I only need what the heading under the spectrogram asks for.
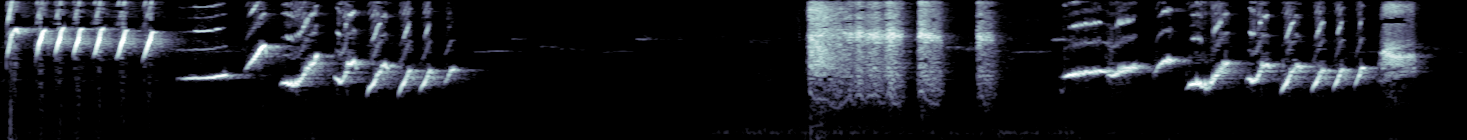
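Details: White-rumped shama singing to provoke other males: a fast rattle of high chips leads into falling slurred whistles, a quiet gap, a harsh broadband burst, then more descending whistled notes.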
